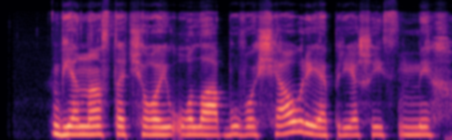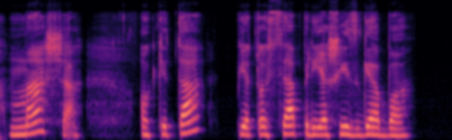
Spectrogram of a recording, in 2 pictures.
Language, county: Lithuanian, Vilnius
